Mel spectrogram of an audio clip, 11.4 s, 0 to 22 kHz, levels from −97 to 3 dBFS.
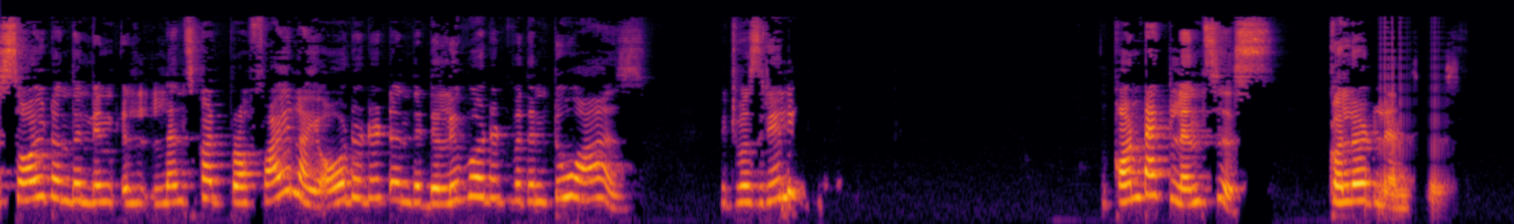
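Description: A speech recording with a block size mismatch (padded) from 10.33 s to 11.34 s, starting just after "contact lenses colored". One stage hands over shorter blocks than the next stage expects, and the shortfall in each block is filled with zeros. Those repeated silent slivers produce a buzz at about 92 Hz, the block rate, and stretch the audio to about 0.92 times normal speed while the timbre stays.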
